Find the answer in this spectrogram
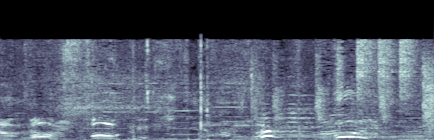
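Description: People shouting short, excited "Oh!" cries in quick succession, about six in two seconds, over background music with a thumping beat.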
